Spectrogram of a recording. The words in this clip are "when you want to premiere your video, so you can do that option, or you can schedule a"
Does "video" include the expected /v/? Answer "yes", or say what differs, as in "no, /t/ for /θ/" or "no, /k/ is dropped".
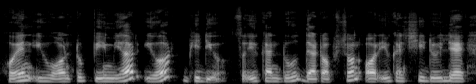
no, /b/ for /v/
